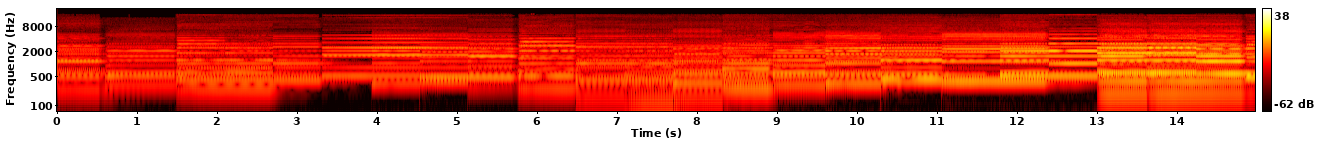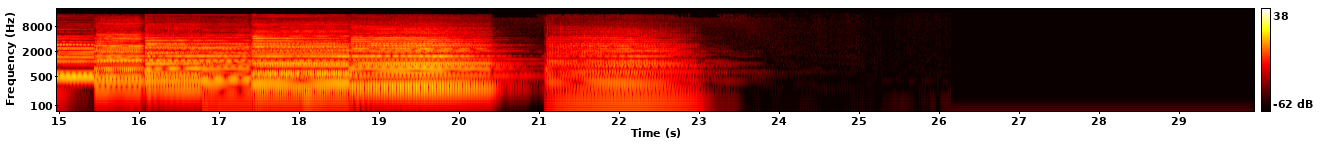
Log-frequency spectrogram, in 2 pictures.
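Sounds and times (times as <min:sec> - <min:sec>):
saxophone trio: 0:00.0 - 0:23.5.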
